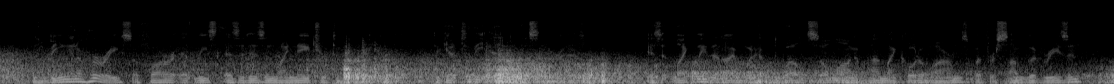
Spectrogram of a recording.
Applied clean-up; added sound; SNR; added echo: none; Thunder; -4 dB; none.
